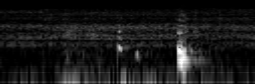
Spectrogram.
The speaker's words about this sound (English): Why did you open it? There was a weird buzzing noise. Yeah, that means open the door.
